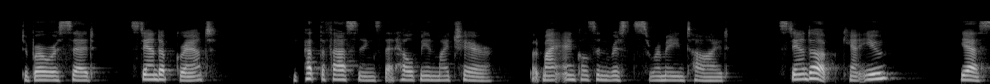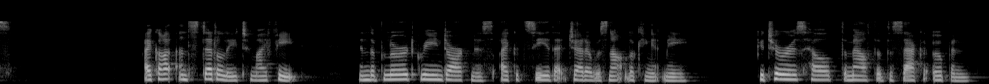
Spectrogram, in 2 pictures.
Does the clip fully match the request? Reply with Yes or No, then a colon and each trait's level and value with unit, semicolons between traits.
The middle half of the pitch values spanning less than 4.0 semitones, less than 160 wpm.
No: narrow, 2.6 semitones; average, 175 wpm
